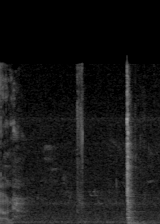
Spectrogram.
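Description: A quiet pause after a voice trails off, with a single short, sharp click near the end.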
